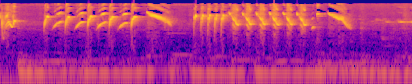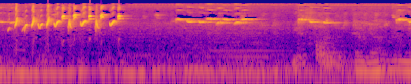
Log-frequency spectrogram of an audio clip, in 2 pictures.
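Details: A goldfinch's song of quick, liquid, high-pitched twitters and fast repeated trill notes, broken by short pauses, with a few longer whistled notes near the end; a constant low hum runs beneath.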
